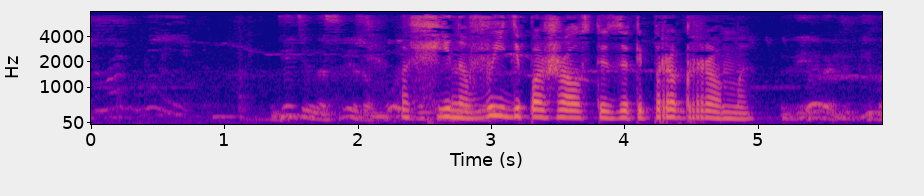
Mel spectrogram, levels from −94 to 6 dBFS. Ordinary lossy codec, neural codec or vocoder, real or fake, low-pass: MP3, 32 kbps; none; real; 7.2 kHz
